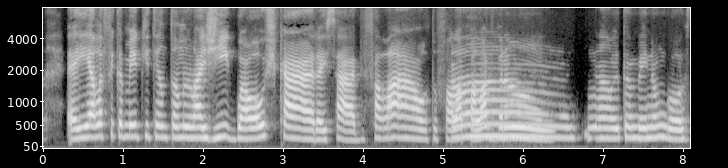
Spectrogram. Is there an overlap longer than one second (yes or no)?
yes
